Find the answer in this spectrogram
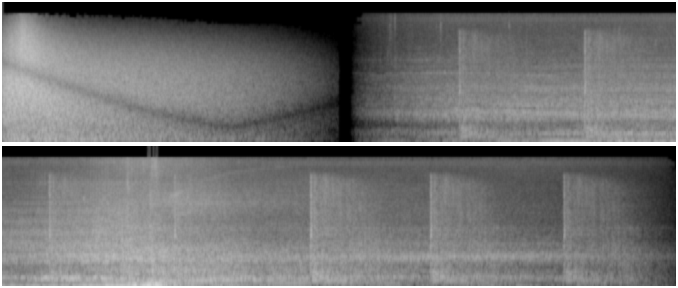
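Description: A sudden blast that sweeps down in pitch and dies away over about four seconds, then, after a short gap, a deep rumble that swells and fades under heavy thuds about every second and a half: sound effects of a giant monster's footsteps.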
